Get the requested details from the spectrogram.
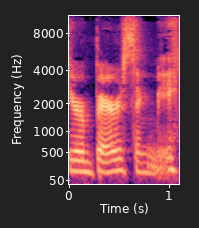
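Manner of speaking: heavy, thick, put-on Eastern European accent. Quoting a golfer giving tips at a tournament, heavy Eastern European accent. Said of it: "he had this big heavy ab- accent, Eastern European".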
